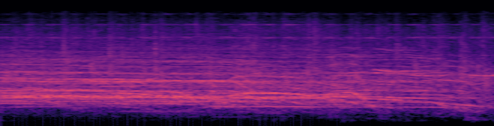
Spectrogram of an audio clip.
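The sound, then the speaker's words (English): A large audience cheers and applauds loudly and steadily for Cristela Alonzo, with whoops and high shouts rising over a dense wash of clapping that stays strong throughout. “Give it up for Cristela Alonzo.”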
